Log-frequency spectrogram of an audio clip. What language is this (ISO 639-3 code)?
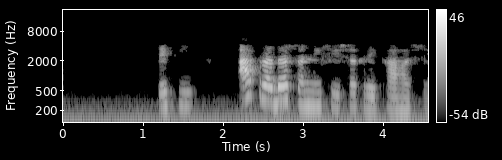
guj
